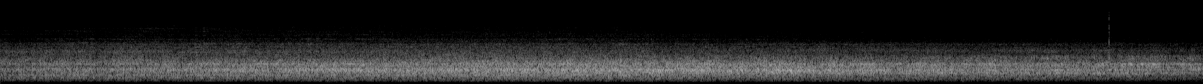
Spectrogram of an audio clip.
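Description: JR 381 series electric multiple unit, a nine-car train, passing at speed: a steady rolling noise of wheels on rail that builds over the first few seconds, is loudest in the middle, and starts to fade near the end as the last cars draw away.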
